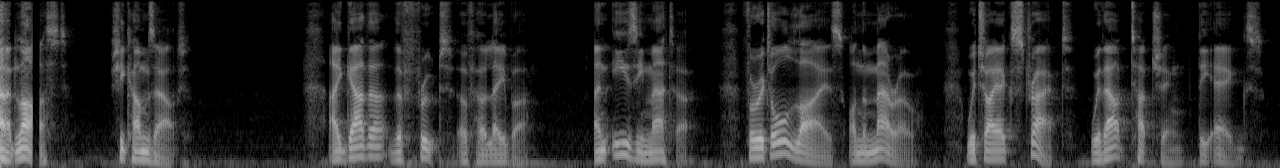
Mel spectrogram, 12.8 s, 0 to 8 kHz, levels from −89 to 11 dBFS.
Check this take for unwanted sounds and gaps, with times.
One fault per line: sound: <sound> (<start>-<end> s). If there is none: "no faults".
sound: dropout (0.3-0.4 s)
